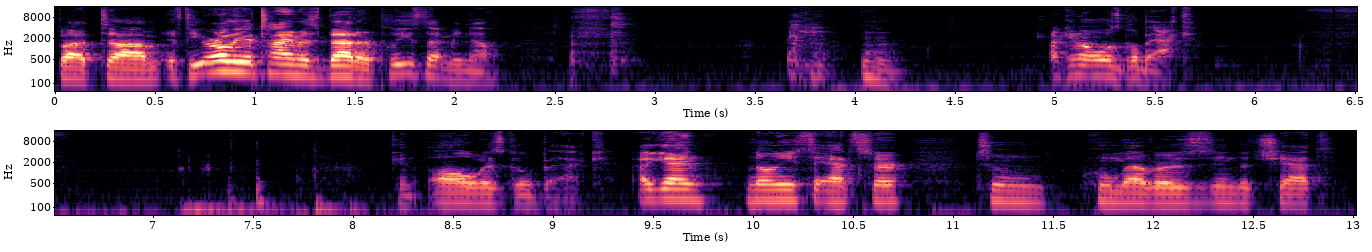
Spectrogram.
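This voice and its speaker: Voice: mid-range voice, unhurried, long pauses. A live streamer chatting casually with the chat while setting up to sing, talking loosely and swearing when flustered. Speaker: VTuber streamer.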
